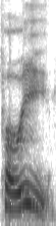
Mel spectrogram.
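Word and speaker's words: פרי: The Hebrew word for earning is piri. It actually is a P with an apostrophe and two E's, right? It pronounced peri, and it means, get this, fruit of actions.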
